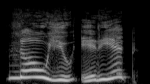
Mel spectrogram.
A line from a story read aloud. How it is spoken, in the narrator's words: Mallory shouted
